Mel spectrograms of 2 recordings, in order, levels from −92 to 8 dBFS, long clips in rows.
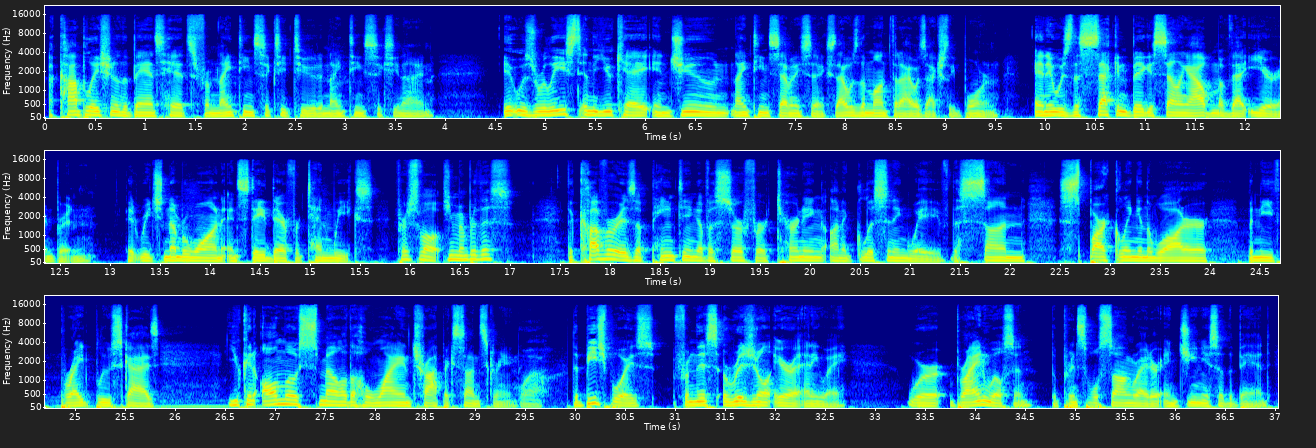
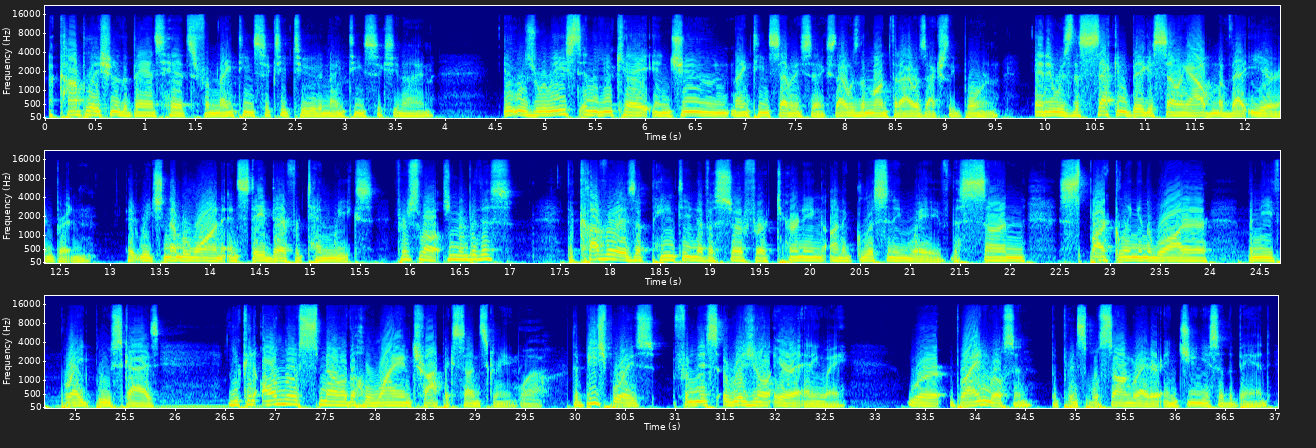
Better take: first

